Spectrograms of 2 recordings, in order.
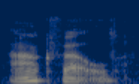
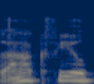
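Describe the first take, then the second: First: The second syllable sounds like 'feld'. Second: The second syllable sounds like 'field'. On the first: The speaker calls it right. "there's no I in there" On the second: The speaker calls it wrong. "commonly mispronounced as Arkfield"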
